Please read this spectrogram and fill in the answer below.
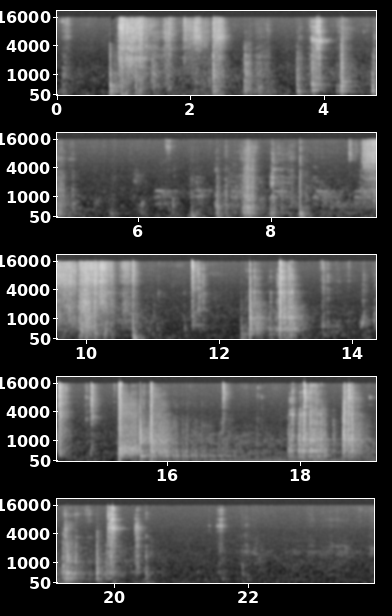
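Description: Things being handled on a woodblock carver's bench: scattered clinks and knocks of tools and objects being set down on wood, with a few bursts of paper rustling as a printed sheet is laid over the block.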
